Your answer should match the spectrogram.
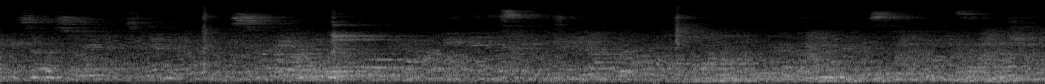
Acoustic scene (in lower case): subway station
